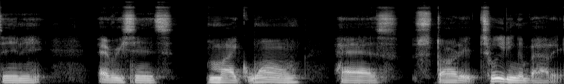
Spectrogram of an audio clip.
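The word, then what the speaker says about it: Wang: it ever since Mike Wong has started tweeting about it, and his name is pronounced Wong.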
